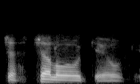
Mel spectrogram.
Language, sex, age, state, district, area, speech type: Kashmiri, male, 60+, Jammu and Kashmir, Baramulla, rural, conversation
